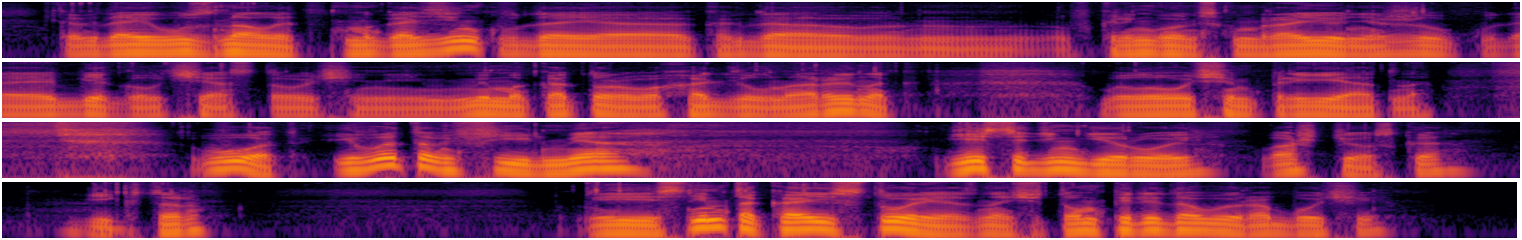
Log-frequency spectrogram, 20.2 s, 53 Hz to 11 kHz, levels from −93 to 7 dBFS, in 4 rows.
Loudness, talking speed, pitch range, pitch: -27 LUFS, 135 wpm, 80-105 Hz, 90 Hz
